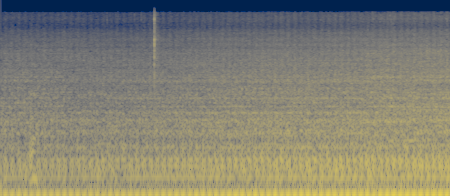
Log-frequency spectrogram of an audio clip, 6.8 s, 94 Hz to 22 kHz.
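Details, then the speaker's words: Freshly rebuilt Honda Rincon 650 ATV, cold-blooded engine warming up in freezing rain, throttle held up; even, steady single-cylinder thumping building cleanly, healthy; carb still needs fresh gas and cleaning. "She's cold blooded though. She doesn't like starting up when it's cold. We got to sit there and kind of rev it up until it warms up a bit."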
